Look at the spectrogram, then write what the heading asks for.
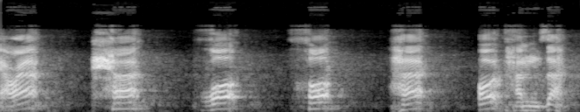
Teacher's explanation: حروف الحلق یعنی حلقی حروف جو حلق سے ادا ہوتے ہیں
